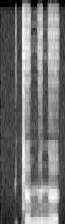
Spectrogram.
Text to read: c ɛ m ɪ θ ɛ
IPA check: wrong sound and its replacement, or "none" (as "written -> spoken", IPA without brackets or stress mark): θ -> n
